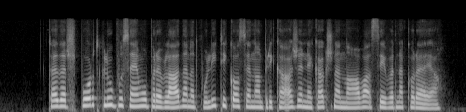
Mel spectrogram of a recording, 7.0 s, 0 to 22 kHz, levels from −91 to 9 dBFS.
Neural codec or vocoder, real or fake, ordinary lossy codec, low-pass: codec, 24 kHz, 0.9 kbps, WavTokenizer, small release; fake; none; 10.8 kHz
